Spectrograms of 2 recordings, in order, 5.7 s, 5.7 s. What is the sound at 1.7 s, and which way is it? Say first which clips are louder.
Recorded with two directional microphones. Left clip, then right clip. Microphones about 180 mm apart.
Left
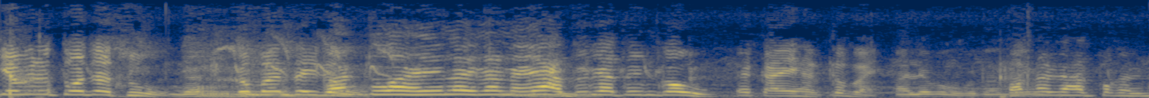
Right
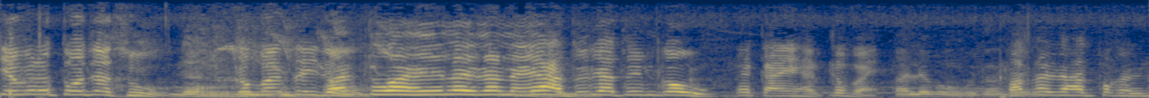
Speech: right 2 dB; 10° right (ahead or behind).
